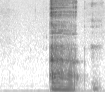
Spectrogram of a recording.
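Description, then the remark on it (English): A single abrupt, voiced hiccup, loud against a quiet background, followed by a faint small catch of breath. “sorry, I got hiccups.”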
